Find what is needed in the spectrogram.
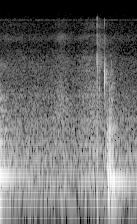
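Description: Low room tone, then a single short, sharp click about one and a half seconds in, just before a man begins to speak.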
